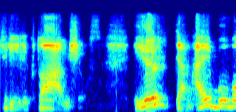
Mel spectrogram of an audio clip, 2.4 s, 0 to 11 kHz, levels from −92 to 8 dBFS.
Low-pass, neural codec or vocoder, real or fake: 7.2 kHz; none; real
